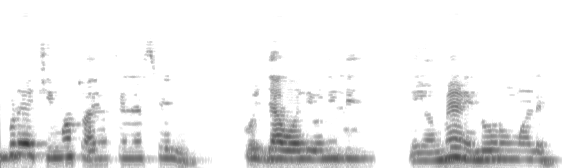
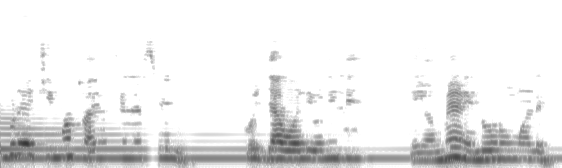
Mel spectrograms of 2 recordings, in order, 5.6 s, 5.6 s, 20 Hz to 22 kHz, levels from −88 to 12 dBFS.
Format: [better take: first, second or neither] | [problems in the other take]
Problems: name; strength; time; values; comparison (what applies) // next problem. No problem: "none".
first | noise reduction (neural mask model RNNoise)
